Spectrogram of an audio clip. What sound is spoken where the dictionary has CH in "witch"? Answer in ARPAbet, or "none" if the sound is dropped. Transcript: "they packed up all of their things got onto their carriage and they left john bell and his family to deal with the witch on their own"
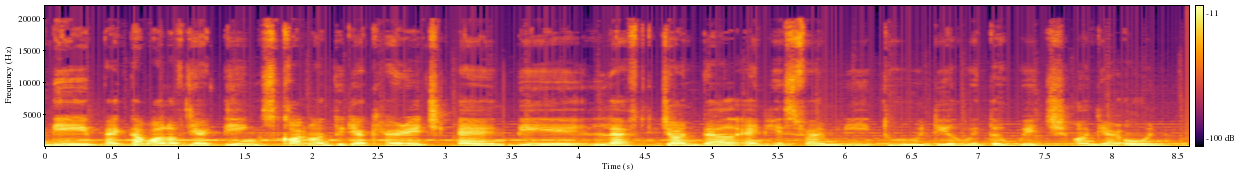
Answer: CH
